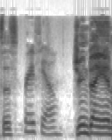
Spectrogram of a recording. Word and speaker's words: Raphael: How do I pronounce this? Raphael. June Diane Raphael.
